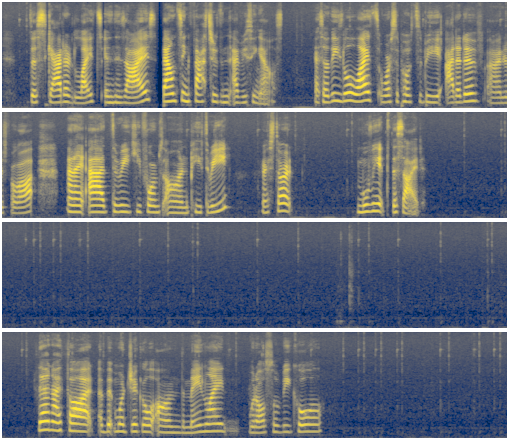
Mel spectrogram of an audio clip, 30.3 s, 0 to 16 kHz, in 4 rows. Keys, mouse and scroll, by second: 20.1 ctrl+z.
